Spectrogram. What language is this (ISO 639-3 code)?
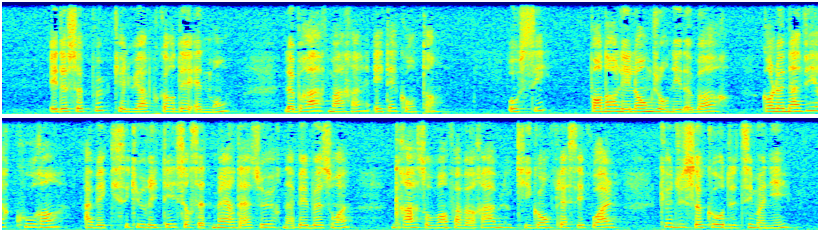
fra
